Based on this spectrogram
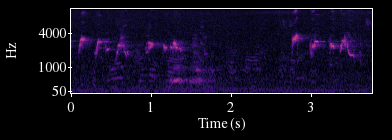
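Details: Red-whiskered bulbul singing a fighting song at a trapping site with a lure bird: quick chains of clear whistled and warbled notes, a lower rough chatter in the middle, then a second bright burst of phrases.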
